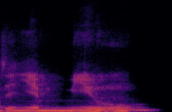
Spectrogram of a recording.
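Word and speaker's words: μ: Nah, mu ini bacanya mu, notasinya seperti ini, ya.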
